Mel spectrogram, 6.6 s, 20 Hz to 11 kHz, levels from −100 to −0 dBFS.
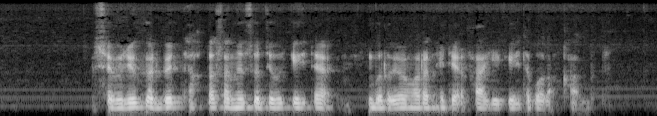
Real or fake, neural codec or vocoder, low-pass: real; none; 9.9 kHz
